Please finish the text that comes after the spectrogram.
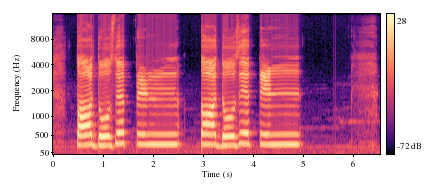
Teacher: صاد دو زیر سن ضاد دو زیر دن. طا بھی جو ہے نا یہ بھی حروف مستعلیہ میں سے ہے، اس کو ہم نے ہیوی پڑھنا ہے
